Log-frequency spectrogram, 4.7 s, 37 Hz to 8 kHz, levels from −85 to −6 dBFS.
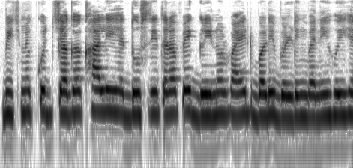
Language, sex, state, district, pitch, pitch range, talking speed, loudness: Hindi, female, Bihar, Patna, 205 Hz, 200-215 Hz, 215 wpm, -15 LUFS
